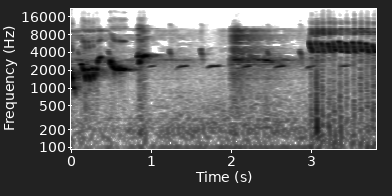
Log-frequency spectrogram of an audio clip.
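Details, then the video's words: White-rumped shama song used to provoke a lazy shama into singing. A jumble of sharp whistled notes, then spaced short whistles, and finally a high rattling buzz to the end. "PANCINGAN PALING JITU UNTUK MURAI YANG MALAS BUNYI"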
